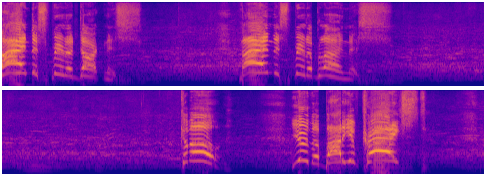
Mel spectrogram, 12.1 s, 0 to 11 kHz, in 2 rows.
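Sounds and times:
murmur of many voices praying: 0.1s - 10.9s.

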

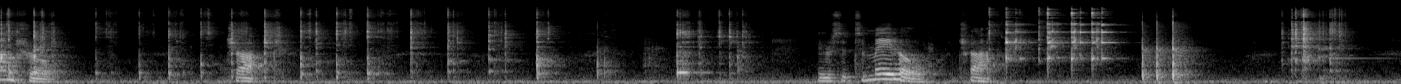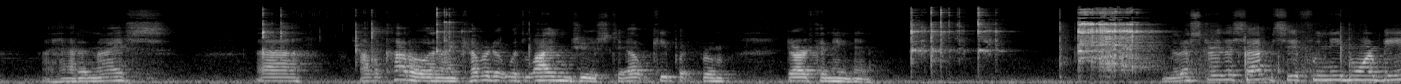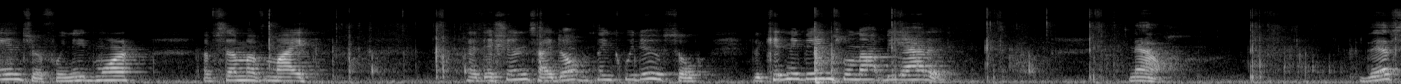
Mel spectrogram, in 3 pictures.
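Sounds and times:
spoon scraping glass dish: 0.3s - 5.2s
glass bowl clinking: 10.0s - 11.4s, 24.8s - 25.7s.

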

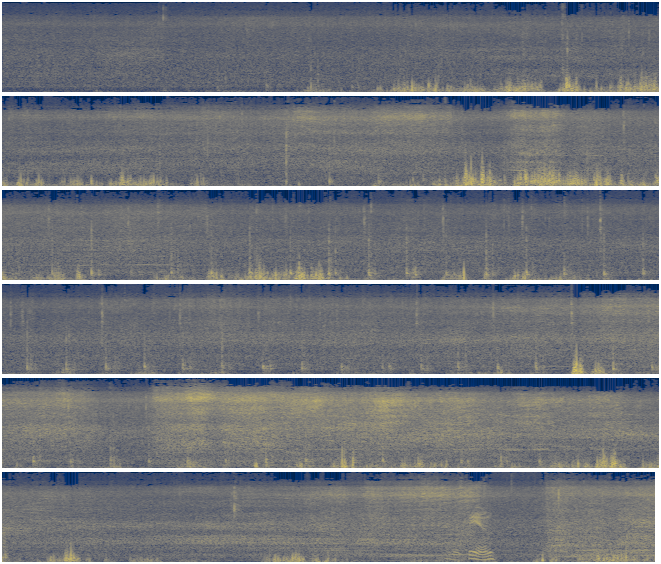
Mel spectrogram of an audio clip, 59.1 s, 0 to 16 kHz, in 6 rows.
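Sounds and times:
steady rushing noise: 0.0s - 59.0s
footsteps on wooden planks: 2.4s - 50.6s.

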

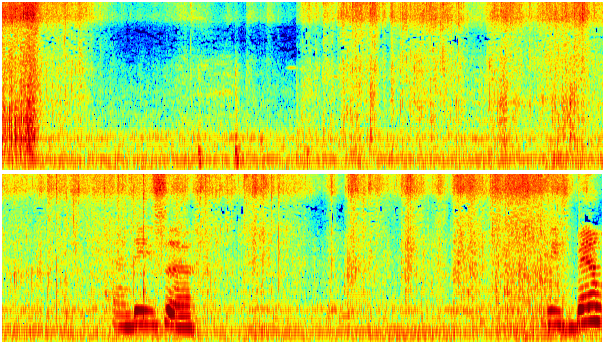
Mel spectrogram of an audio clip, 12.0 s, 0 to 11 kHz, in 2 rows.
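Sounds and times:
plastic wrap rustling: 0.0s - 2.0s, 2.6s - 12.0s.

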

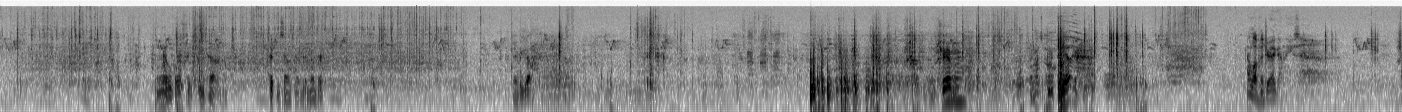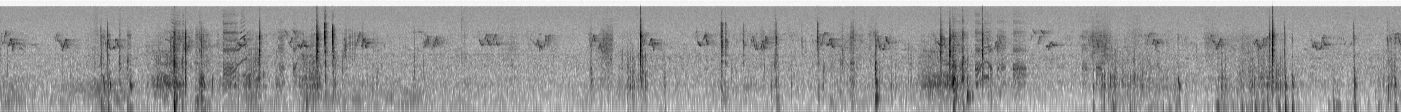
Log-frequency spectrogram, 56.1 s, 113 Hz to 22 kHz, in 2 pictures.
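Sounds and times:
fishing rod clicks and rustles: 0.0s - 9.7s, 12.6s - 14.0s, 16.6s - 24.3s
small birds chirping: 0.0s - 39.2s, 39.8s - 56.0s.

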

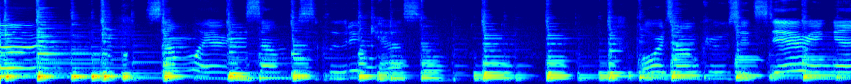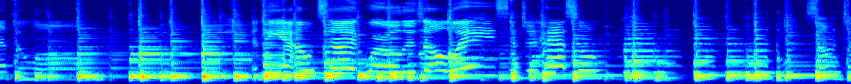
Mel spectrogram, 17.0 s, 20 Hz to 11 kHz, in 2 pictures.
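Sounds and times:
person singing: 0.0s - 4.6s, 6.2s - 15.2s, 16.2s - 17.0s
ukulele strumming chords: 0.0s - 17.0s.

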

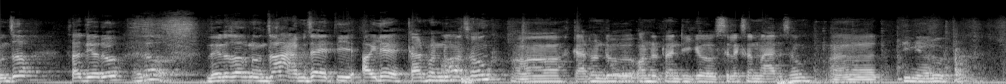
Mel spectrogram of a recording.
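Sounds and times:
man speaking: 0.0s - 9.6s
steady low hum: 0.0s - 10.0s.

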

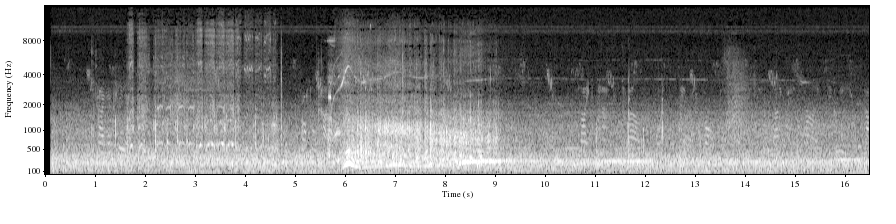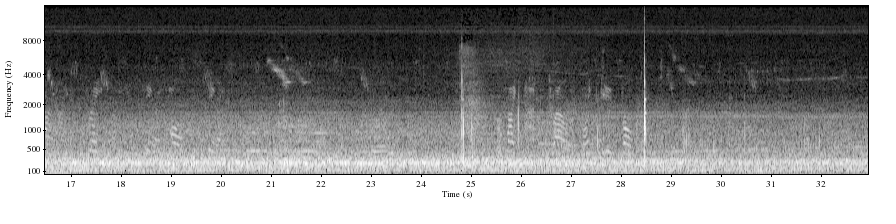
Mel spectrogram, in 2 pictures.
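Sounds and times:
electric plane motor and propeller: 1.2s - 10.3s.

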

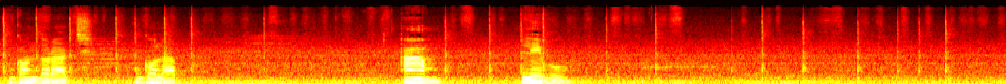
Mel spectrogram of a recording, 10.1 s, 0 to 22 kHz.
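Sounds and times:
marker writing on board: 0.0s - 10.0s.

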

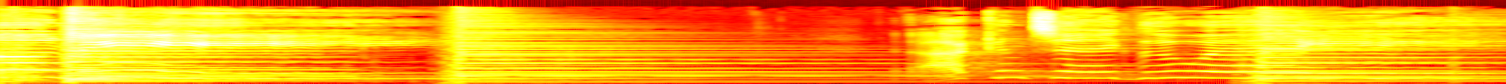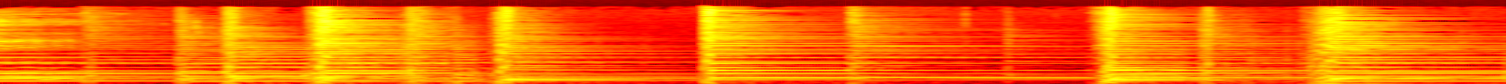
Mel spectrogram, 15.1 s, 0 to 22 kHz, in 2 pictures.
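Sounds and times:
acoustic guitar strums: 0.0s - 15.0s.

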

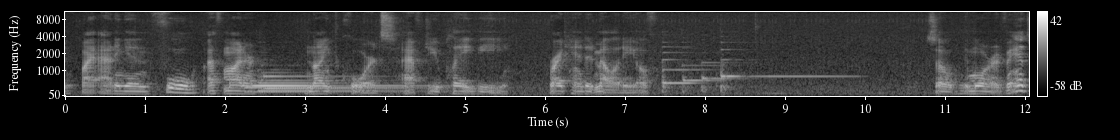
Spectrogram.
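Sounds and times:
digital piano high note: 2.4s - 5.5s.

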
